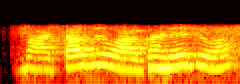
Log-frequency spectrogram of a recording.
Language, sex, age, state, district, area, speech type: Sindhi, female, 18-30, Gujarat, Surat, urban, conversation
